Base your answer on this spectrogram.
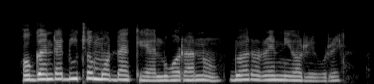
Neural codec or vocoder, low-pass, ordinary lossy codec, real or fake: codec, 24 kHz, 3 kbps, HILCodec; 7.2 kHz; none; fake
